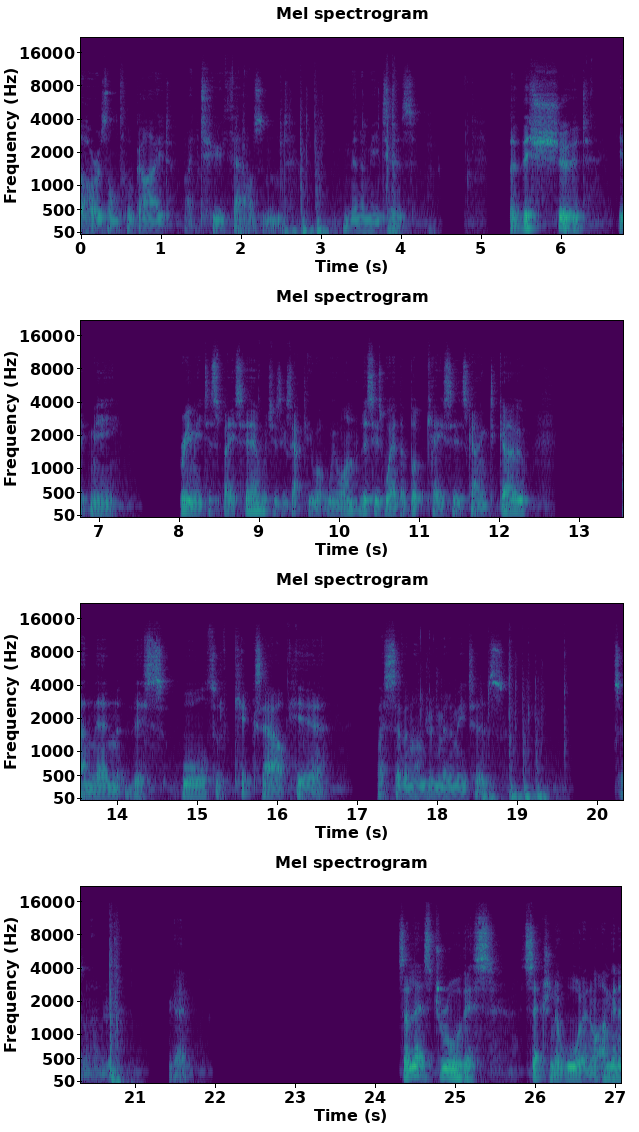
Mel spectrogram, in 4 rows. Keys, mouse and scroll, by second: 2.0-2.5 typing, 3.9 Return, 6.4-7.5 drag, 9.2-10.3 drag, 16.3-17.4 drag, 18.6-19.9 typing, 20.7 Return.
